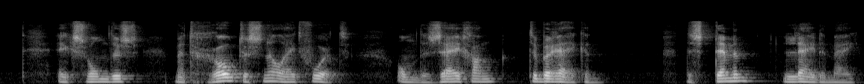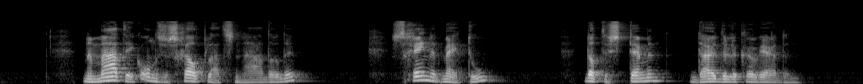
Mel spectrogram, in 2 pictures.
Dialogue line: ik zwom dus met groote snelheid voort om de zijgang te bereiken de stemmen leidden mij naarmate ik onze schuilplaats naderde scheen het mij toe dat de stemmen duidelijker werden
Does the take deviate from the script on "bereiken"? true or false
false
